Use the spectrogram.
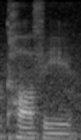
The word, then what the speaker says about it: Ko-fi: Um, I also I also have a Kofi that uh or coffee I guess it's technically supposed to be pronounced where you can support me directly.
